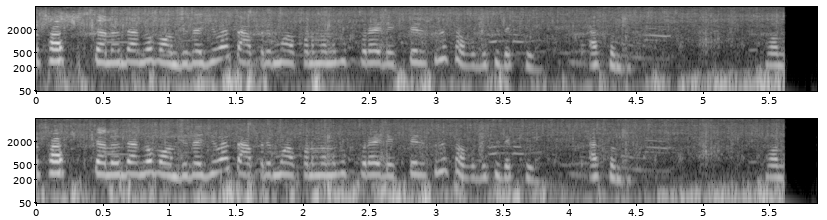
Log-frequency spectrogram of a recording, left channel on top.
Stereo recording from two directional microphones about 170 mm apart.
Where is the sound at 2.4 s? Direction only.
30° right (ahead or behind).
